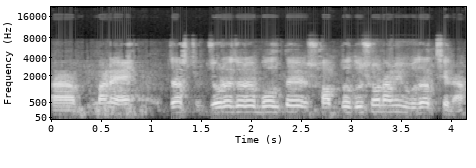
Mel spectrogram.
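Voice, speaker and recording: Male tutor, fairly high voice, halting, spells words aloud, dull lo-fi sound. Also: expressive, a little mellow. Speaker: English teacher. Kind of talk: spoken homonyms lesson. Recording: dull lo-fi recording with faint hiss.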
